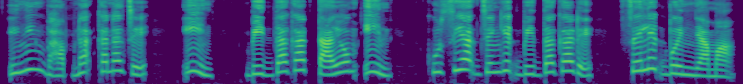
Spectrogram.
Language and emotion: Santali, fearful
